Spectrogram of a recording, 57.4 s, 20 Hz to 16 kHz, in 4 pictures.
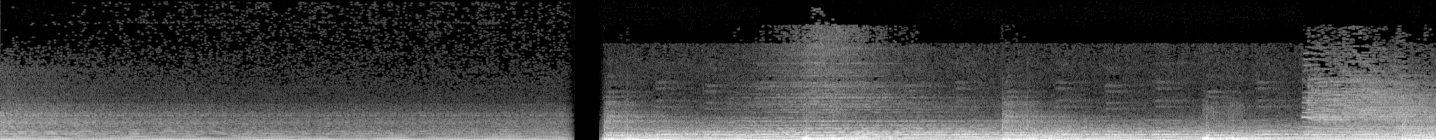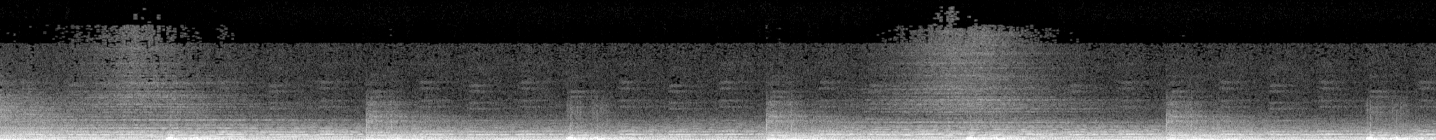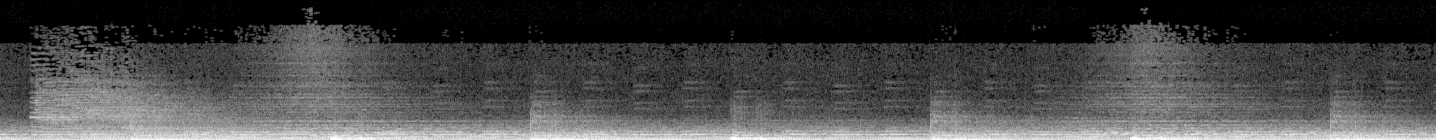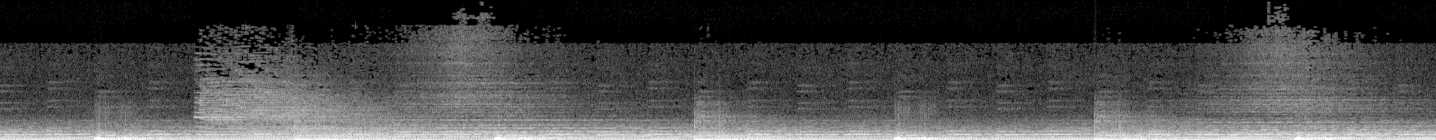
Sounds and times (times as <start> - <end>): Scary music: 0.0 - 57.4.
